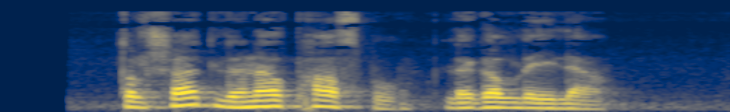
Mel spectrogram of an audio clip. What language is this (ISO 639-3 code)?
ckb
